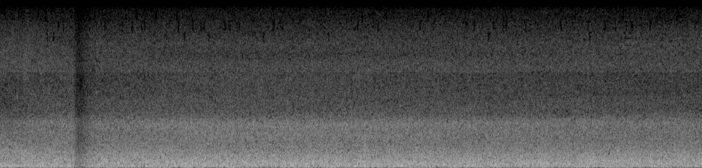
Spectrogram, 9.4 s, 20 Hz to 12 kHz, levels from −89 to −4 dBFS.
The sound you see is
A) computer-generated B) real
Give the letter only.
B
